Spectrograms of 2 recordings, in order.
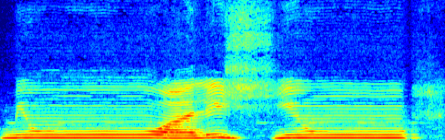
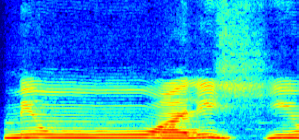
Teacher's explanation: یہاں پر یا کی تنوین کے بعد واو آ رہی ہے، تو یہاں پر بھی ہم نے غنہ کے ساتھ ملا کر یعنی کہ ادغام بالغنہ کرنا ہے، ٹھیک ہے، مدغم کرنا یعنی کہ ایک دوسرے میں ملا دینا، ٹھیک ہے۔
